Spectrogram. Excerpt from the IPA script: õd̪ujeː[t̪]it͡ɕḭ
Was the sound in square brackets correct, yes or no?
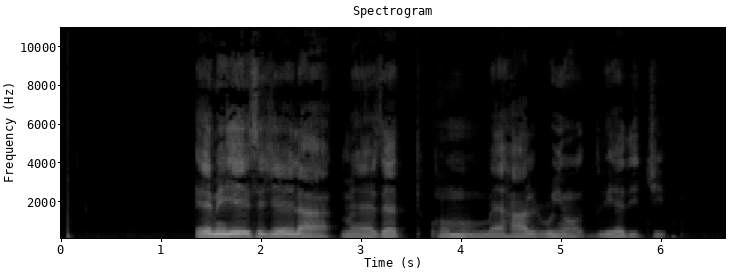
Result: no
